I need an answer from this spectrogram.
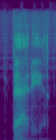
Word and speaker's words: burial: a place of barrial b u r i a l pronounced barrial for sure t r y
